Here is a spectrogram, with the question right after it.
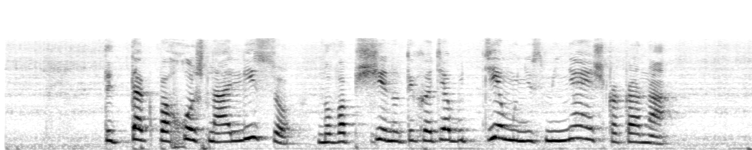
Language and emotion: Russian, angry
